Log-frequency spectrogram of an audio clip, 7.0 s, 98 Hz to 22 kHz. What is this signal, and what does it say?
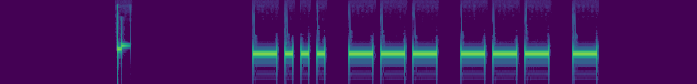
Morse code, heard as a keyed tone, about 15 wpm, 700 Hz. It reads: BOOT
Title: Four Letter Words - 15wpm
